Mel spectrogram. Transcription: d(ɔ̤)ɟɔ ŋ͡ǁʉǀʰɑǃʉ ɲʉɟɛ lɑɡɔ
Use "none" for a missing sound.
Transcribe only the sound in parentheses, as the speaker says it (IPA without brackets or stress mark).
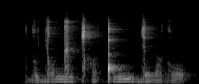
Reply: ɔ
